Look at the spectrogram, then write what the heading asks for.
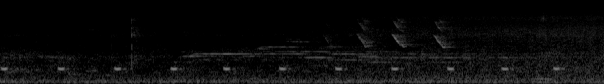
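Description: Birds calling: a steady series of short, even single notes repeating just under twice a second, joined in the middle by three quick high calls that sweep downward, all fairly faint.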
